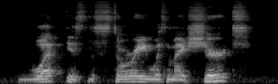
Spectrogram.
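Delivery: ordinary delivery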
